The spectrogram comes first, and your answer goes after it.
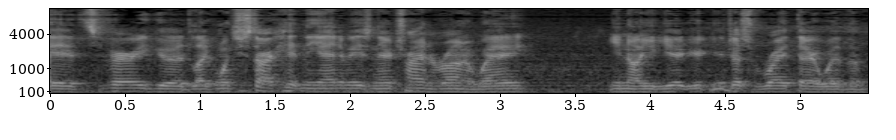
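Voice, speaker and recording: A man talks at a very fast pace in a flat monotone at medium pitch. The room echo is audible, and there is noticeable background noise. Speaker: gaming video creator. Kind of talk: game guide commentary. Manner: halting, with frequent fillers and repeats.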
